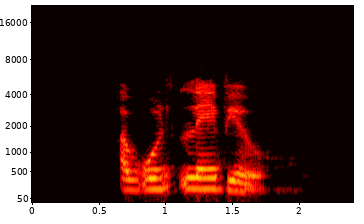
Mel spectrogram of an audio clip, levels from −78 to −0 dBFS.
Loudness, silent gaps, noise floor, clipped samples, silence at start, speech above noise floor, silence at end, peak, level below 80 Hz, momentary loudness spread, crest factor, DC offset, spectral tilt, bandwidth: -33 LUFS; none; -85 dBFS; under 0.1%; 0.65 s; 53 dB; 0.65 s; -18 dBFS; -78 dBFS; 10 LU; 18 dB; under 0.1%; -3.5 dB/octave; 7.4 kHz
